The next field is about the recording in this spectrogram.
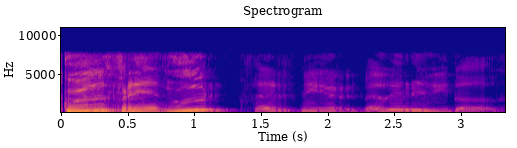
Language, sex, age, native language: Icelandic, male, 11, Icelandic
